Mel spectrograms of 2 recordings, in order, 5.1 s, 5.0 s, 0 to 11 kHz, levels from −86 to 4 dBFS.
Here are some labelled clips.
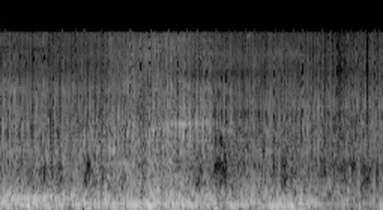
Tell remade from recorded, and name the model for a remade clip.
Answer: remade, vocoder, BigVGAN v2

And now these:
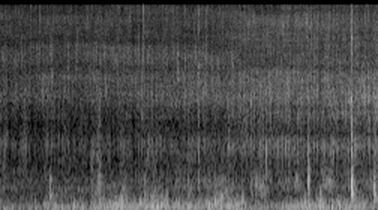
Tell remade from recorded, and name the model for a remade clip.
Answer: recorded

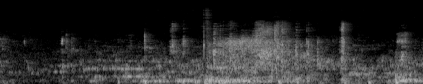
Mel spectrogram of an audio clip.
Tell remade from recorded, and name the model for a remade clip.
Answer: remade, vocoder, BigVGAN v2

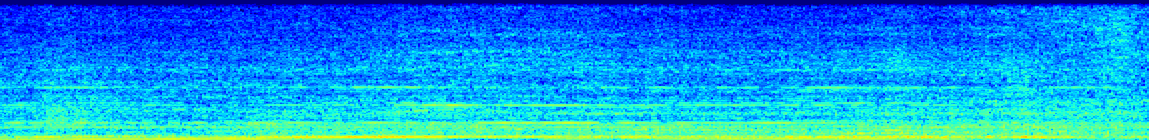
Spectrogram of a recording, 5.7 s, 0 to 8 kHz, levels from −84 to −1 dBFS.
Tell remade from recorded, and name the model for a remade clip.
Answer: recorded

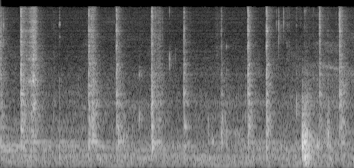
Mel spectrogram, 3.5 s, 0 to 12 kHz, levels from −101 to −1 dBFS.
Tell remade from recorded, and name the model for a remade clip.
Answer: remade, vocoder, BigVGAN v2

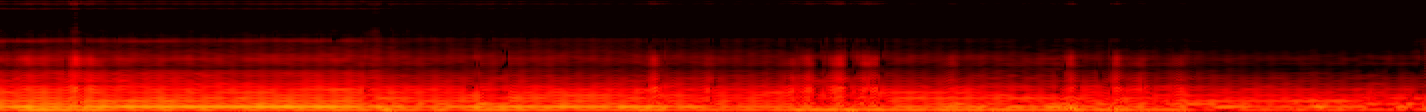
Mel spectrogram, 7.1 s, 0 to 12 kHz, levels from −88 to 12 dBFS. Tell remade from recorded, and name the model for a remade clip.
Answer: remade, vocoder, BigVGAN v2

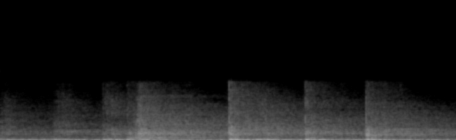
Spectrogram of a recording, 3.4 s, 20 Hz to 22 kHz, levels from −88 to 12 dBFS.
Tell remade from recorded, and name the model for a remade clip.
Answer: remade, vocoder, BigVGAN v2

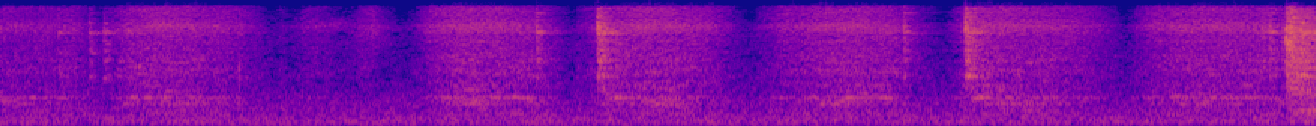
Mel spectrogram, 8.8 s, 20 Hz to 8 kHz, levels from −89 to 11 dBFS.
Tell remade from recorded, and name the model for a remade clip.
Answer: recorded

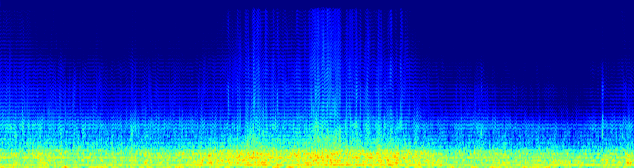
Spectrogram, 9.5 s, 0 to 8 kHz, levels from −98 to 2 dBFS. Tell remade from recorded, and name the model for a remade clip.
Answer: remade, vocoder, BigVGAN v2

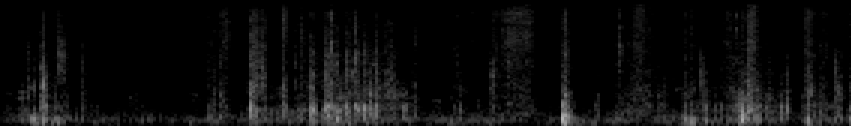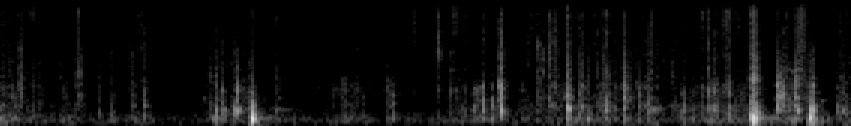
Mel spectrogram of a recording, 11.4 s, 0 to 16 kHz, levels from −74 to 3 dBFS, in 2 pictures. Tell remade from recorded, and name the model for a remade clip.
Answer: recorded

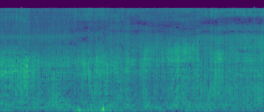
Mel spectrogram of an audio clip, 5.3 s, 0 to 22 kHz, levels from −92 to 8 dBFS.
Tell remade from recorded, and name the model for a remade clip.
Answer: remade, vocoder, BigVGAN v2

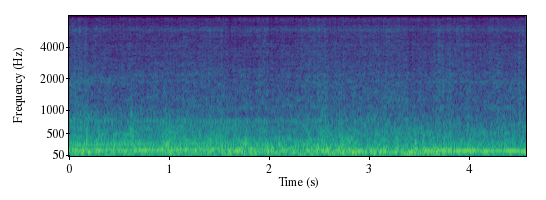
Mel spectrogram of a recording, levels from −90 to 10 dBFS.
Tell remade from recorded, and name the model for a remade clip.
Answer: remade, vocoder, BigVGAN v2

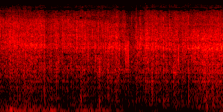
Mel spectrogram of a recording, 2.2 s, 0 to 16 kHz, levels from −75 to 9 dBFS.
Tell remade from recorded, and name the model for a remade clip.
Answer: remade, vocoder, BigVGAN v2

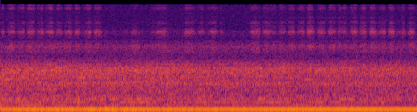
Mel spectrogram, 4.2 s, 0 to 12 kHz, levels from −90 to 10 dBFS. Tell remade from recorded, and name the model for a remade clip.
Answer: recorded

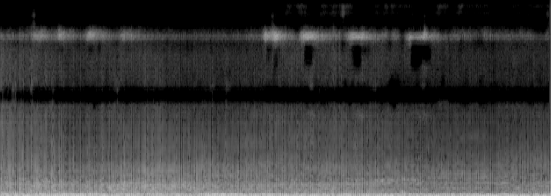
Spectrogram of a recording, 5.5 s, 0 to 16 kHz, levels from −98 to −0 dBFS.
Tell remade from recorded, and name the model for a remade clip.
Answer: remade, vocoder, BigVGAN v2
